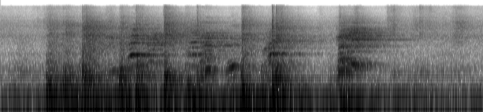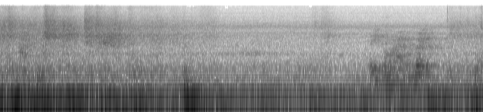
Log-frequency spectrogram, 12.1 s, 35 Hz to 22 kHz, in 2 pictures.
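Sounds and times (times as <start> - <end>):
bodies thudding onto mats: 0.5 - 3.9
short shouts: 1.4 - 5.1.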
